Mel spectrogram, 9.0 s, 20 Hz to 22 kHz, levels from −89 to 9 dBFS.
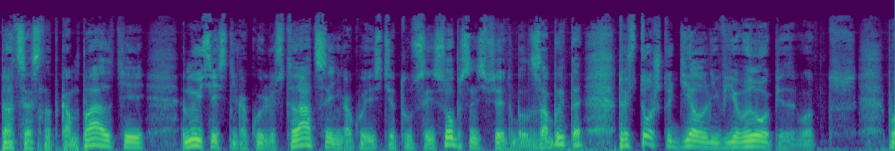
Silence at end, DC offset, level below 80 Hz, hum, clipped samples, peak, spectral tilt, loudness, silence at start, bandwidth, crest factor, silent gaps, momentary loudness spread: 0 s; under 0.1%; -40 dBFS; none; under 0.1%; -8 dBFS; -5 dB/octave; -21 LUFS; 0.05 s; 16 kHz; 14 dB; none; 15 LU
